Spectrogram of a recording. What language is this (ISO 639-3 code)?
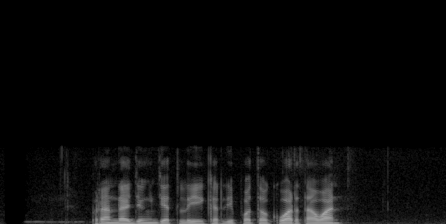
sun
